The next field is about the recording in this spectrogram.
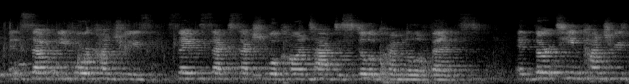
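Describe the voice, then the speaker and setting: A woman's voice: on the high side, bright, forceful tone. Echoey, distant young woman reciting slam poetry. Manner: impassioned, deliberate, emphatic delivery with dramatic pauses. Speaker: student slam poetry performer. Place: large echoing room, live stage performance. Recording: echoey hall, distant mic, faint noise.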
